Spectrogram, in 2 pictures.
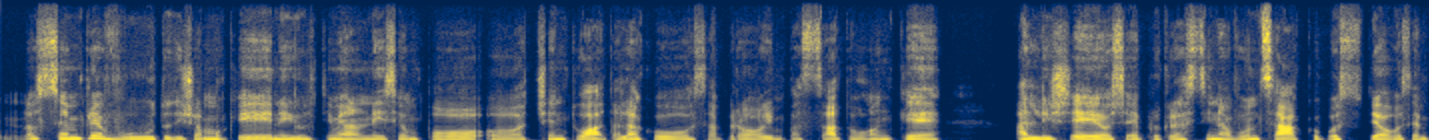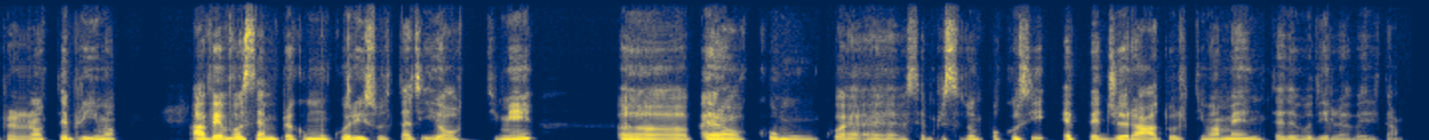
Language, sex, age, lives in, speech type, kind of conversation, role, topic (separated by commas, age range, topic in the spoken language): Italian, female, 20-24, Italy, conversation, advice, user, Come posso bilanciare il tempo libero con gli impegni quotidiani?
